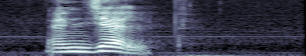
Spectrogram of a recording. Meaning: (noun) 1. help (something or someone that helps) 2. help (something or someone that helps): assistance 3. help (something or someone that helps): aid
- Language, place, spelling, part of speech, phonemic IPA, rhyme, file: Swedish, Gotland, hjälp, noun / interjection / verb, /jɛlp/, -ɛlp, Sv-hjälp.ogg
